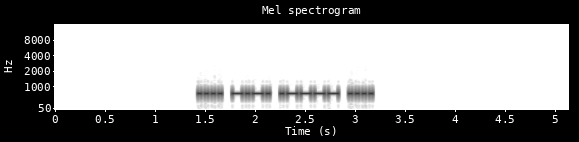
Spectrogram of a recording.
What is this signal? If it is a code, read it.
Morse code, heard as a keyed tone, about 36 wpm, 700 Hz. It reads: HC1H
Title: DXCC-100 Call Signs - 4 Characters - Repeated 2x - 35wpm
